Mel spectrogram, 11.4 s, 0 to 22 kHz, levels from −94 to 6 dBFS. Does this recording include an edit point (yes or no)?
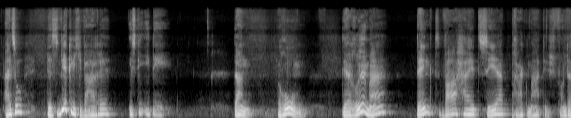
no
